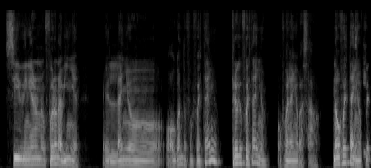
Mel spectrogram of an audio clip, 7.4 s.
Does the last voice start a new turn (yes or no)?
no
